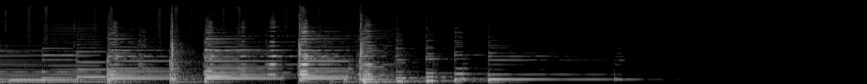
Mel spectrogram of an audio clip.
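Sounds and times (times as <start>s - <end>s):
guitar backing track: 0.0s - 6.5s.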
